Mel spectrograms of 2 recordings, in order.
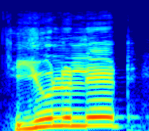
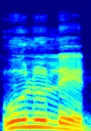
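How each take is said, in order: First: The word begins with a 'yoo' sound. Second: The word begins with an 'oo' sound. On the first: "इसको हम दोनों ही तरीके से pronounce करते हैं" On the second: "इसको हम दोनों ही तरीके से प्रोनाउंस करते हैं"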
